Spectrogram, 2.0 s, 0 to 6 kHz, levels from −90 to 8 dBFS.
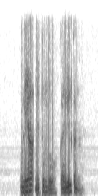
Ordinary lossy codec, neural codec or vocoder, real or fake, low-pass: Opus, 64 kbps; vocoder, 22.05 kHz, 80 mel bands, WaveNeXt; fake; 5.4 kHz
